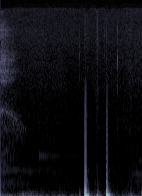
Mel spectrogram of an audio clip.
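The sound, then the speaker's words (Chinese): A single heartbeat: two deep, soft thumps in quick succession, lub then dub, after a faint low rumble. “为你跳动的心跳。”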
